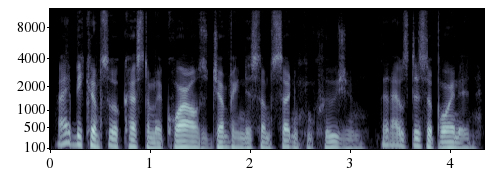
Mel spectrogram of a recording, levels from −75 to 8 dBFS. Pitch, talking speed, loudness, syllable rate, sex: 100 Hz, 220 wpm, -20 LUFS, 7.1 syllables/s, male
